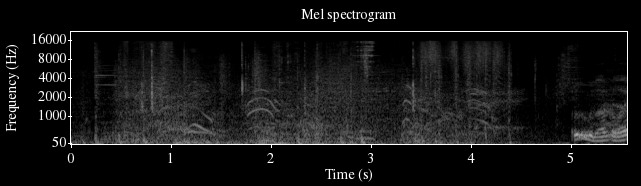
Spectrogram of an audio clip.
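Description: Weapons clash and thud in a fast fight.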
